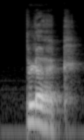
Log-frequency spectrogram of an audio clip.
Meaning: a prick, an arse, a jerk
- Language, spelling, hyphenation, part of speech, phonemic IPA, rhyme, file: Dutch, plurk, plurk, noun, /plʏrk/, -ʏrk, Nl-plurk.ogg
